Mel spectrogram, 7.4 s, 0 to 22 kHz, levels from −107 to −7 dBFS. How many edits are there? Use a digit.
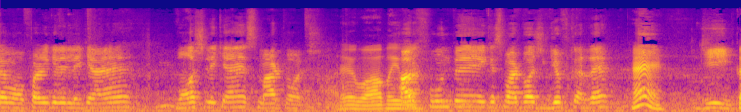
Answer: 0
